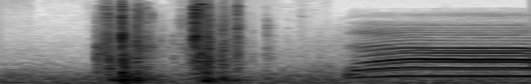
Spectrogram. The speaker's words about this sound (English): He made it to the bedroom and shut the door behind him, only to hear it get caught on something.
